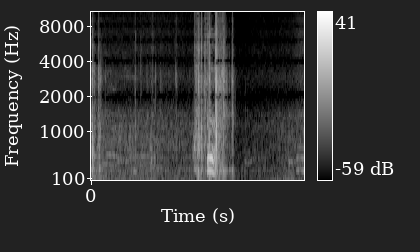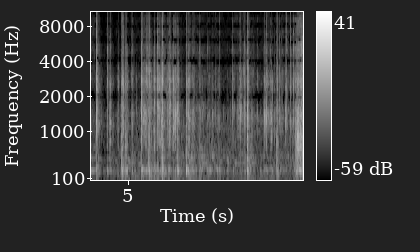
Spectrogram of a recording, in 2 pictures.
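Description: A toy car and a plastic figurine being handled and rubbed against each other on a wooden surface: a run of quick small clicks, knocks and scrapes through the second half.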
